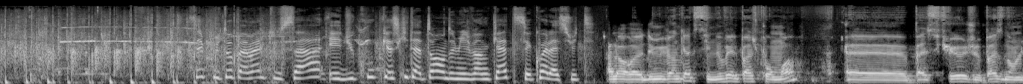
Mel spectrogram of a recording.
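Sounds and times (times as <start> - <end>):
audience applause: 0.0 - 4.9
speech: 2.1 - 10.2.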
